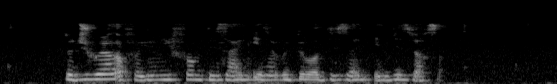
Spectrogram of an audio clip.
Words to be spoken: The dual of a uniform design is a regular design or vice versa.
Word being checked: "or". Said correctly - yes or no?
no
